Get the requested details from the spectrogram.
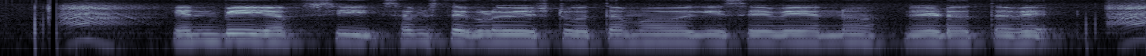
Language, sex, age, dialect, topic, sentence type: Kannada, male, 18-24, Central, banking, question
